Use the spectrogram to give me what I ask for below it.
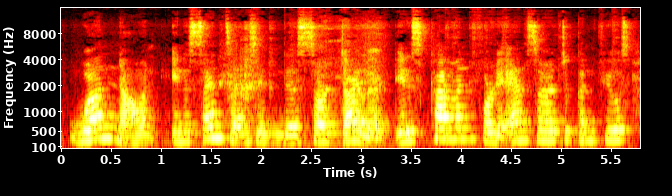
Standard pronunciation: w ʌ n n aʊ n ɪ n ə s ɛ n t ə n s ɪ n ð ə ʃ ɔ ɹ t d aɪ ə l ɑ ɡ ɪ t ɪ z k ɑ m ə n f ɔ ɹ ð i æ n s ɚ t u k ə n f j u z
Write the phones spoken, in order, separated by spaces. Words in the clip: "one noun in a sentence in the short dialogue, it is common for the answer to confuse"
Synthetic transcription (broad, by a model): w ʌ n n aʊ n ɪ n ə s ɛ n t ə n s ɪ n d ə s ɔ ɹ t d aɪ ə l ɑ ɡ ɪ t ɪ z k ɑ m ə n f ɔ ɹ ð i æ n s ɚ t u k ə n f j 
